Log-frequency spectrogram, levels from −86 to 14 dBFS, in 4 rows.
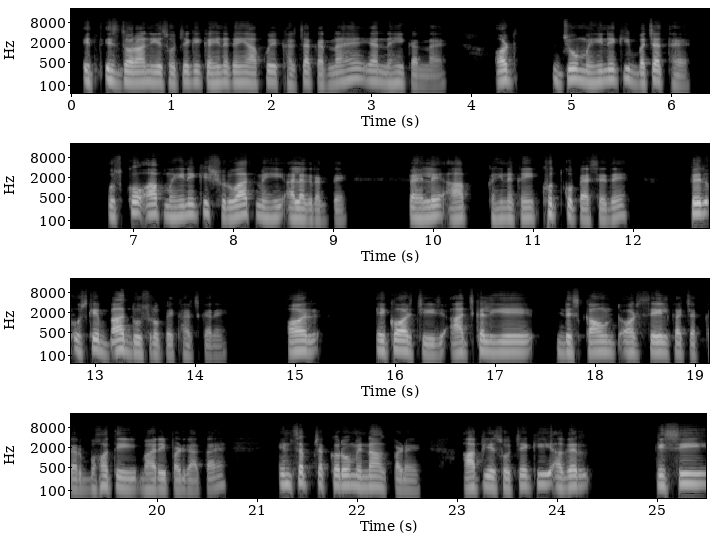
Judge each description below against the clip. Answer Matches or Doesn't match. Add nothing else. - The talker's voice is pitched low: Matches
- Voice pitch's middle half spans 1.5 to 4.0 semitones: Matches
